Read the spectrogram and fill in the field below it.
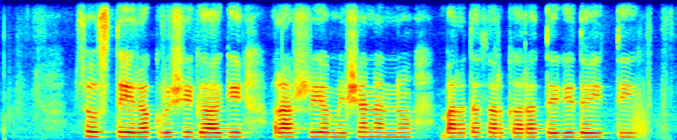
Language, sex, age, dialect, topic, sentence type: Kannada, female, 18-24, Central, agriculture, statement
